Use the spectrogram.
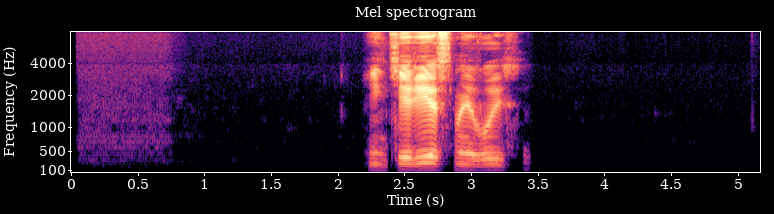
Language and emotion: Russian, neutral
